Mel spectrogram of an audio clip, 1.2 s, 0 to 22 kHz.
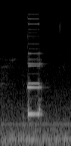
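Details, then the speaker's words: Single short electronic accept tone over quiet room hum as a volume-mode setting is confirmed on a Puritan Bennett 560 home ventilator: ventilator keypad tone. "And when you get to where you want, then you just press the accept key there."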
